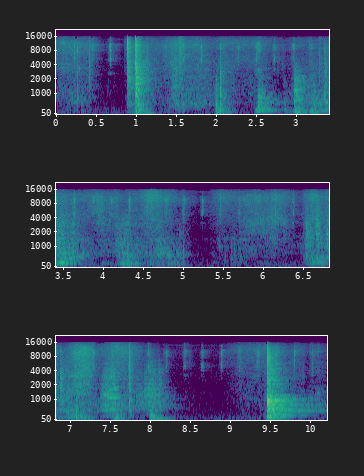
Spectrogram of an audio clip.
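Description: A man handles a tuba with knocks and clunks.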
